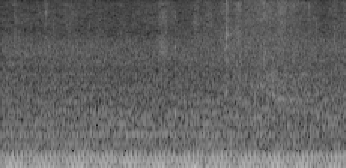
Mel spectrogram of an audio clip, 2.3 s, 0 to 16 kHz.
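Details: Pulsar G12KBN dual fuel 12000 W generator, full synthetic 10W-30 oil, running with only a kitchen light on: steady low drone at constant speed, even pulses, no hunting or surging; normal light-load running.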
